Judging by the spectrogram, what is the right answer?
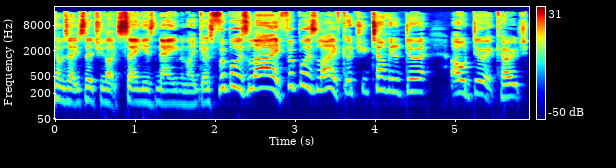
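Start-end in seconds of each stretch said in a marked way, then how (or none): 2.0-5.9 play-acted, very high, over-the-top relentlessly positive exclamations. Retelling a scene where a new player introduces himself: imitating a super positive player. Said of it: "he's super positive".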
